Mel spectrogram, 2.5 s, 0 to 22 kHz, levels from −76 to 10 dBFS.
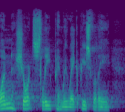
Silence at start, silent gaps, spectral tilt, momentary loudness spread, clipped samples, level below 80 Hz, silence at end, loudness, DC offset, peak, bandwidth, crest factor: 0 s; none; -4 dB/octave; 7 LU; under 0.1%; -64 dBFS; 0.1 s; -21 LUFS; under 0.1%; -4 dBFS; 16 kHz; 16 dB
